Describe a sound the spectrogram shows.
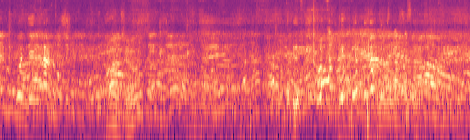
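Several people talk and call out together in a large hall.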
